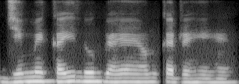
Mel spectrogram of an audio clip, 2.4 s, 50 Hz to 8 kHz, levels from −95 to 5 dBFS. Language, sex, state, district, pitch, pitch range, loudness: Hindi, male, Uttar Pradesh, Lucknow, 140 Hz, 130-150 Hz, -14 LUFS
